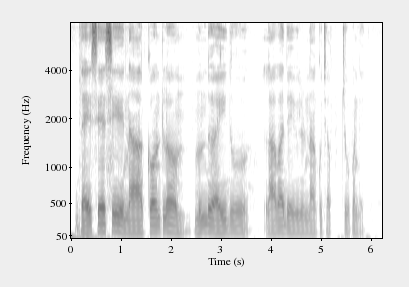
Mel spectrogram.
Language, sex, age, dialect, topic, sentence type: Telugu, male, 25-30, Southern, banking, statement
